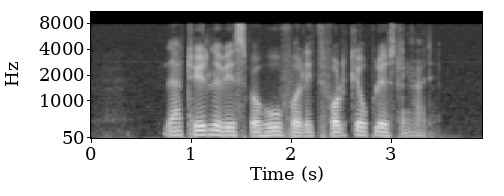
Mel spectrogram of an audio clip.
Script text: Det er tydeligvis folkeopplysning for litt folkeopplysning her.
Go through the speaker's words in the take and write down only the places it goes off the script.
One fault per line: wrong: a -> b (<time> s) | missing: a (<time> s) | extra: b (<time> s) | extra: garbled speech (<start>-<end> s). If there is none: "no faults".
wrong: folkeopplysning -> behov (1.6 s)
